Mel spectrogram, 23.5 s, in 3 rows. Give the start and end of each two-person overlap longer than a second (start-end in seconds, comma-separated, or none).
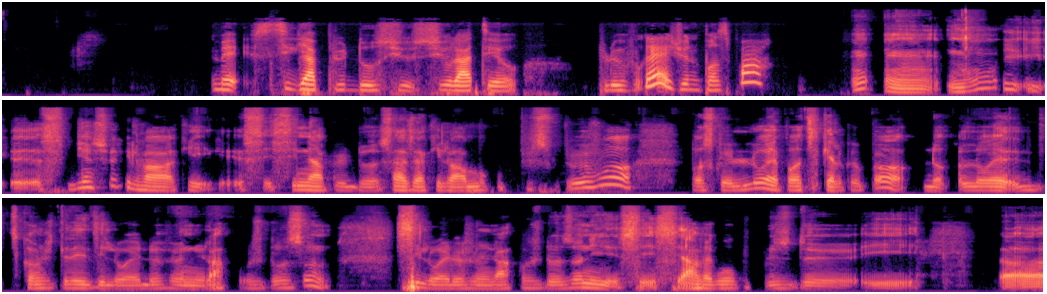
none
